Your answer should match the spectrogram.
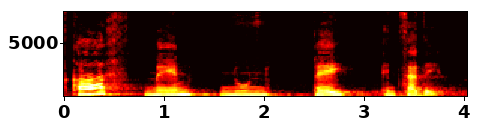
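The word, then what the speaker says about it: כ: We have studied already a letter which you pronounce K. That was Kaf. And here we have Kof. So be careful. Both of them you pronounce K. If you remember, the Kaf, sometimes you pronounce Kh. But Kof, you always pronounce K.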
